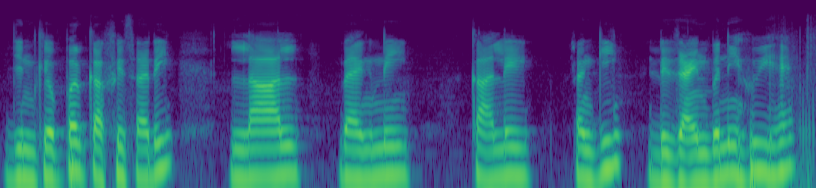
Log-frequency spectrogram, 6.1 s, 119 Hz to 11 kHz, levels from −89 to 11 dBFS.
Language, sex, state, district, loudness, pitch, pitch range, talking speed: Hindi, male, Uttar Pradesh, Lalitpur, -18 LUFS, 155 Hz, 150-165 Hz, 125 wpm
